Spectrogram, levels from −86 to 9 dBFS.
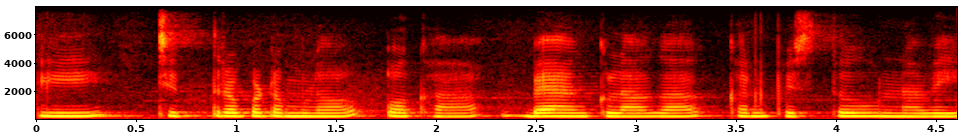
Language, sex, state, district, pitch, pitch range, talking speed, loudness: Telugu, female, Andhra Pradesh, Krishna, 235 Hz, 230-245 Hz, 105 wpm, -18 LUFS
